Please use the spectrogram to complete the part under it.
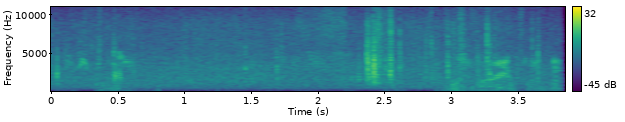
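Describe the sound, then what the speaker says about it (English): Gusty wind buffets the microphone, a steady rumbling roar with a couple of louder blasts near the end; a voice is faintly audible beneath it. "Sorry, it's windy."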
